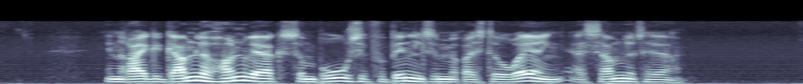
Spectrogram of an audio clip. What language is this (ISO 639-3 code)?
dan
